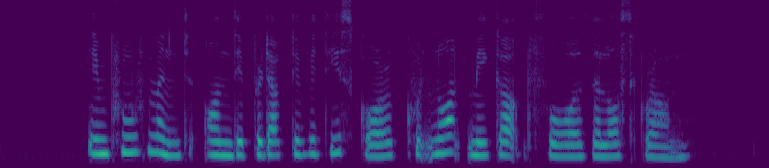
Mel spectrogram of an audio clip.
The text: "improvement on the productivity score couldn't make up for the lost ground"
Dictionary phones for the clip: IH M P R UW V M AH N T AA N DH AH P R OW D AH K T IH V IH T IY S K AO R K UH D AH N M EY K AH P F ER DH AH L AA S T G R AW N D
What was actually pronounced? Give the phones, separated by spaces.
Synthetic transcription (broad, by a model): IH M P R UW V M AH N T AA N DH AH P R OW D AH K T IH V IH T IY S K AO R K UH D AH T M EY K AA P F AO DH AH L AA S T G R AW N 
